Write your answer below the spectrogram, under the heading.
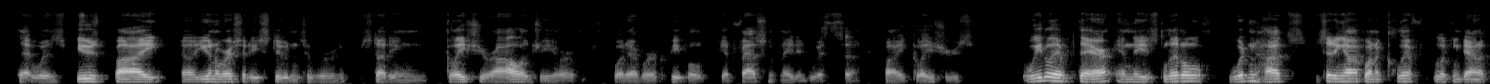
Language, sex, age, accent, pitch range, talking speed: English, male, 60-79, American, 105-135 Hz, 145 wpm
